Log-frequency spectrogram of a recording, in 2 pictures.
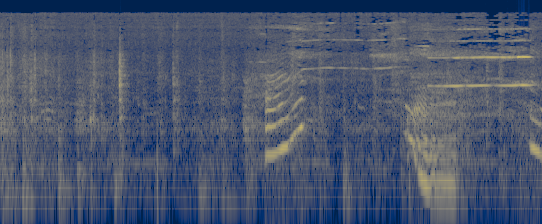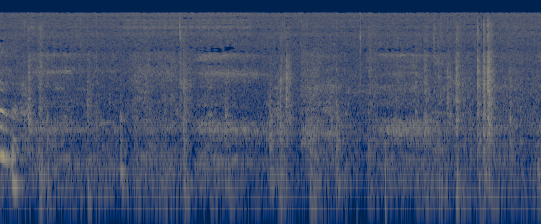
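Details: Black Great Dane puppies whimpering: a few high, sweeping whines that rise and fall in overlapping bursts around the middle, the loudest near the centre, with low background rustle before and after.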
